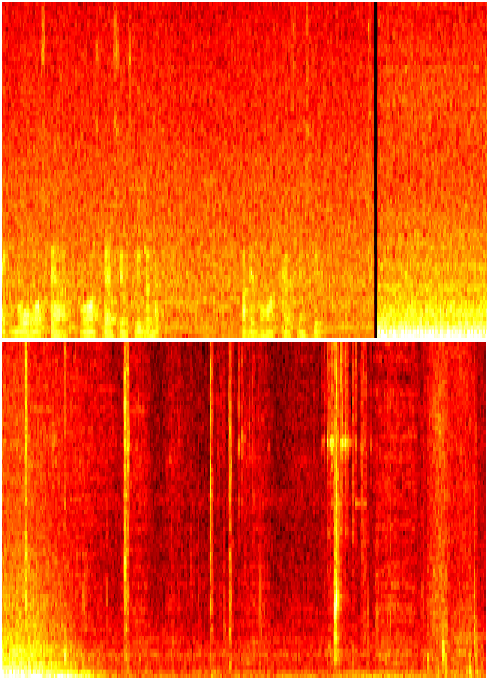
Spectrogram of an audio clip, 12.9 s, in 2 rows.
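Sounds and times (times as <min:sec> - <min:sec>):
car engine running: 0:05.0 - 0:08.0
keys jingling: 0:09.2 - 0:09.9, 0:10.7 - 0:11.5.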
